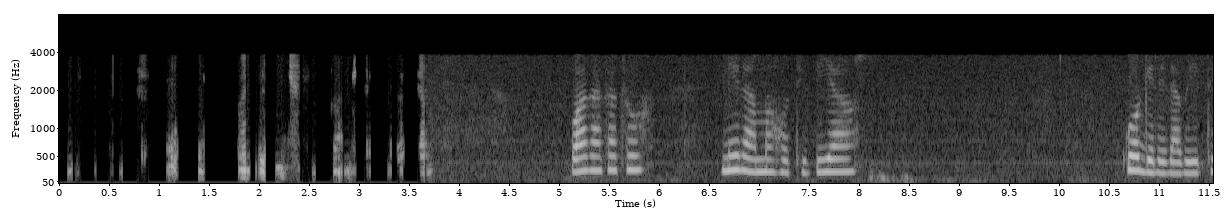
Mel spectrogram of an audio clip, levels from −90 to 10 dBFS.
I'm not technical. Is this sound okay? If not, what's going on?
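No. In the first few seconds the talker's speech keeps dropping out. It falls almost to silence from the start to 0.17 s, and again from 0.6 to 1.18 s, 1.76 to 2.3 s and 2.69 to 3.5 s. This is speech suppressed in double talk. Both people were likely talking at once, and the call's echo cancelling mistook the talker for echo and turned everything down. It differs from a bad connection because the gaps come only while the other side is speaking.

A second, fainter voice also slips in. It is the other side's voice leaking through: a tiny scrap at 0.34 s, a stretch from 0.79 to 1.48 s, and another from 3.3 to 3.76 s. The other person's voice is likely coming out of the talker's loudspeaker and being picked up again by the microphone, because the echo cancelling didn't remove all of it. Unlike background chatter in the room, it is the far-end caller. It overlaps the dropouts and appears just after them. 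The narrow, phone-like tone throughout is just normal telephone coding.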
